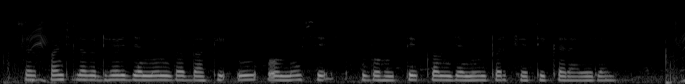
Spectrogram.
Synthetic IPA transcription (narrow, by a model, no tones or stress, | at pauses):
səɾpə̃nt͡ʃləɡɖʱeɾd͡ʒəminbəbakiuomesebəɦʊt̪ekəmd͡ʒəminpəɾkʰet̪ikəɾabelən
